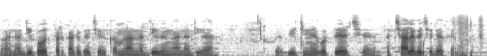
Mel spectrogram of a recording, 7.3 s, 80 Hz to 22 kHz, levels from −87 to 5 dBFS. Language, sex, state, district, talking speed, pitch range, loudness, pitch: Maithili, male, Bihar, Samastipur, 180 wpm, 95-105 Hz, -23 LUFS, 100 Hz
